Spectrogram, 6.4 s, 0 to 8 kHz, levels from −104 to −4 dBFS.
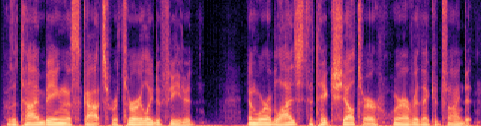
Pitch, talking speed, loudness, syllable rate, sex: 110 Hz, 185 wpm, -15 LUFS, 5.6 syllables/s, male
